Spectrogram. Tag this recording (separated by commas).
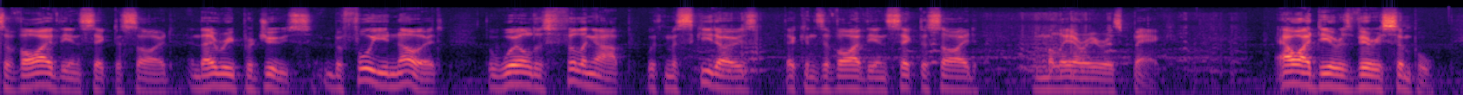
Fly, Insect, bee or wasp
